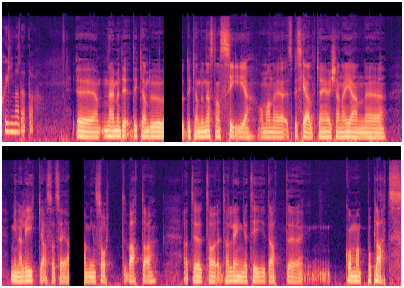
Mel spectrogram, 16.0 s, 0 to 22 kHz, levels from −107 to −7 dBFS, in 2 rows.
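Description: At 3.22 s and again at 9.33 s the speech drops to silence for about 0.37 s and 0.3 s, a playback stall, likely the player starving for data before resuming.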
